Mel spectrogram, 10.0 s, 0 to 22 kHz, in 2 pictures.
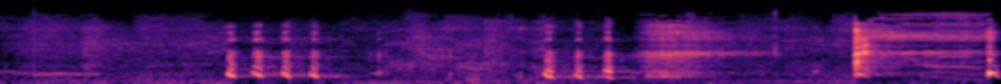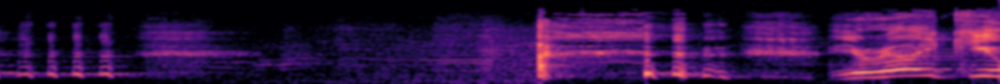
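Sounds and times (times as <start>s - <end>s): person laughing: 1.1s - 2.0s, 2.6s - 3.6s, 4.2s - 5.7s, 7.7s - 8.8s.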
